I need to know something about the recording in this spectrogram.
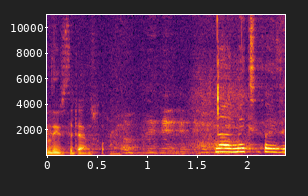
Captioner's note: attendee laughing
